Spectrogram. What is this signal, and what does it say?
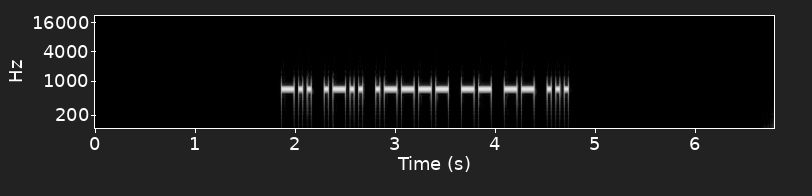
Morse code, heard as a keyed tone, about 28 wpm, 700 Hz. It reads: DL1MMS
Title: DXCC-100 Call Signs - 6 Characters - 28wpm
